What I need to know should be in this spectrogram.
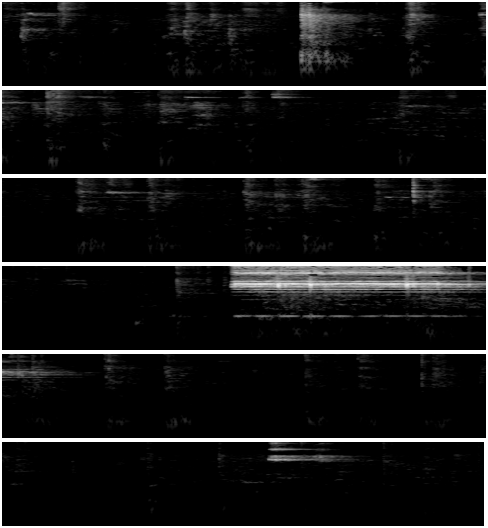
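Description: People chatter in a large echoing gym.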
